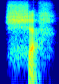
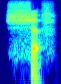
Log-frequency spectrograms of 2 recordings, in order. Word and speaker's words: chef: All right, notice that even though it starts with CH, it does not make the ch sound. It makes a sh sound. Chef. Chef.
